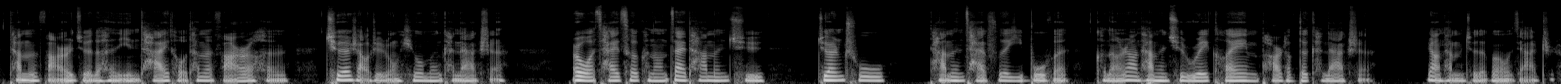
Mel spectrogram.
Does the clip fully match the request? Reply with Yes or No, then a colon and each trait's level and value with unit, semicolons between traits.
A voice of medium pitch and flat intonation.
Yes: medium, 175 Hz; narrow, 2.1 semitones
